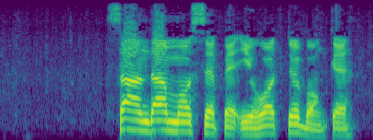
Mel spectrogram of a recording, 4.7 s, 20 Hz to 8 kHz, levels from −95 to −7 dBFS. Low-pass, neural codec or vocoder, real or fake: 7.2 kHz; none; real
